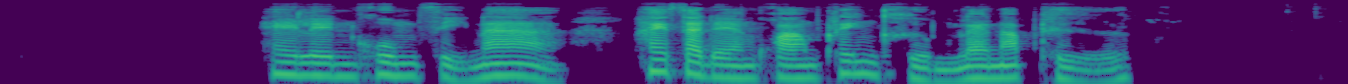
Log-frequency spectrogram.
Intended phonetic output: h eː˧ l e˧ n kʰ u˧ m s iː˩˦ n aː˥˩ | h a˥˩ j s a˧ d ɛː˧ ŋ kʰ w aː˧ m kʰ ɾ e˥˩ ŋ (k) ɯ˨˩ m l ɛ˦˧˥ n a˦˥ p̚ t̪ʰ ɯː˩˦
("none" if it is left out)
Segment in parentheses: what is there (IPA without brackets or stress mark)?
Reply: kʰ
